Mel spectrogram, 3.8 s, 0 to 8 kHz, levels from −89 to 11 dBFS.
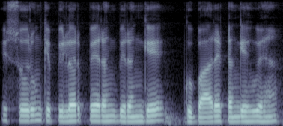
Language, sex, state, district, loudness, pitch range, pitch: Hindi, male, Jharkhand, Palamu, -16 LUFS, 120-130 Hz, 125 Hz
